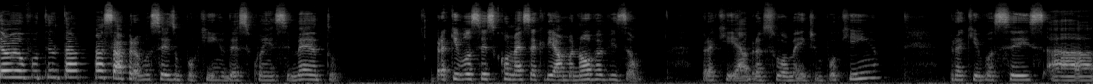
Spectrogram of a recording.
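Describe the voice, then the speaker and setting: This woman has a fairly high pitch, vocal fry, and lively intonation, talking at a moderate pace with long, frequent pauses. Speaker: YouTuber. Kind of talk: vlog monologue. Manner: hesitant, many fillers.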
